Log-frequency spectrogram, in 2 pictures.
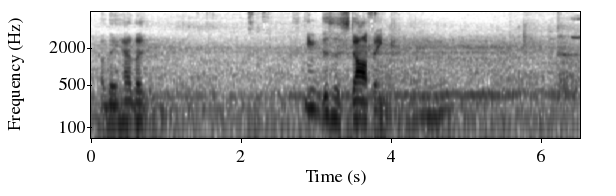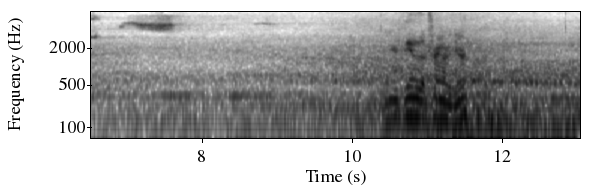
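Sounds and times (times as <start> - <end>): freight train rumbling past: 0.0 - 13.0
faint thin squeal: 6.2 - 7.8, 8.6 - 9.0.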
